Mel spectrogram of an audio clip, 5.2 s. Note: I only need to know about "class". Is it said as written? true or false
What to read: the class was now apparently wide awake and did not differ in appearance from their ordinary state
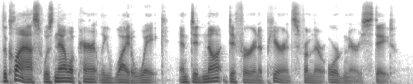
true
